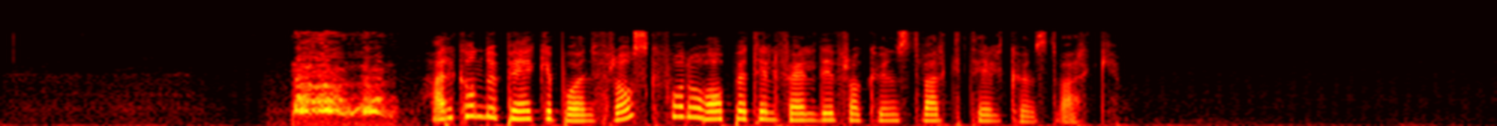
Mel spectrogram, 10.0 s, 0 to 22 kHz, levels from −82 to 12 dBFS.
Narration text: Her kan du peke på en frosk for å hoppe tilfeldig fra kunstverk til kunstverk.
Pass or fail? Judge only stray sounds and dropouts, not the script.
fail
